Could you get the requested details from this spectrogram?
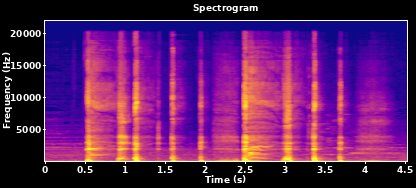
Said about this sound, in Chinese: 把烟叶塞紧实，点着了，放到他手里。他满意的吧嗒了一口，剧烈的咳嗽了起来。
